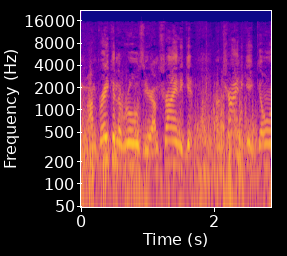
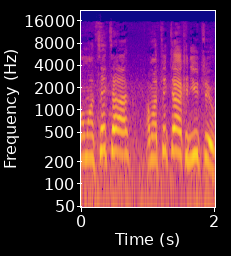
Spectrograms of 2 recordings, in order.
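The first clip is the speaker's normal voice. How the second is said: excited; 6 semitones higher, 4 dB louder than usual. Real, not acted. Tells fans his channels.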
